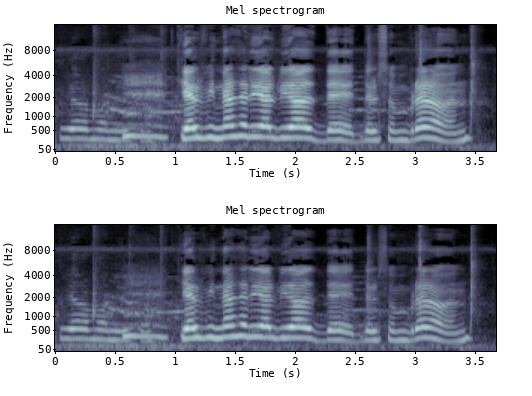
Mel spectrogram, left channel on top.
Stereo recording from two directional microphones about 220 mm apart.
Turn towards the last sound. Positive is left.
turn(degrees=5)  # may be behind; listen again after turning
